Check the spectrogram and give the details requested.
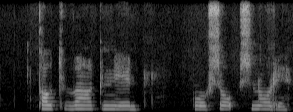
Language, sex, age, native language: Icelandic, male, 9, Icelandic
